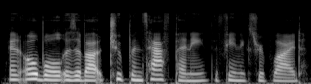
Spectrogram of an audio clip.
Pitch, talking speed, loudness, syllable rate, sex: 190 Hz, 175 wpm, -18 LUFS, 5.9 syllables/s, female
